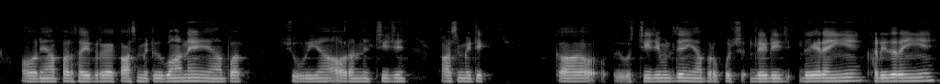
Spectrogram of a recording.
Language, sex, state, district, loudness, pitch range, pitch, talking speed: Hindi, male, Uttar Pradesh, Hamirpur, -26 LUFS, 140-150 Hz, 145 Hz, 195 wpm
